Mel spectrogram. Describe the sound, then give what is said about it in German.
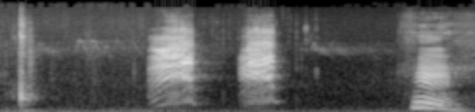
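A pet bird gives three harsh, nasal squawks. Each is a short, loud burst separated by quiet gaps, and the last one is the longest and drops in pitch at its end. “Halt den Schnabel, Blatty. Dieser Vogel.”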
